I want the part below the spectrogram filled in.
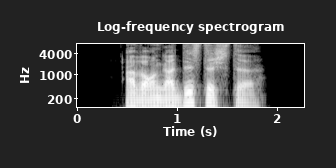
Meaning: inflection of avantgardistisch: 1. strong/mixed nominative/accusative feminine singular superlative degree 2. strong nominative/accusative plural superlative degree
- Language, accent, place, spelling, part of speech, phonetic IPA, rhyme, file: German, Germany, Berlin, avantgardistischste, adjective, [avɑ̃ɡaʁˈdɪstɪʃstə], -ɪstɪʃstə, De-avantgardistischste.ogg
